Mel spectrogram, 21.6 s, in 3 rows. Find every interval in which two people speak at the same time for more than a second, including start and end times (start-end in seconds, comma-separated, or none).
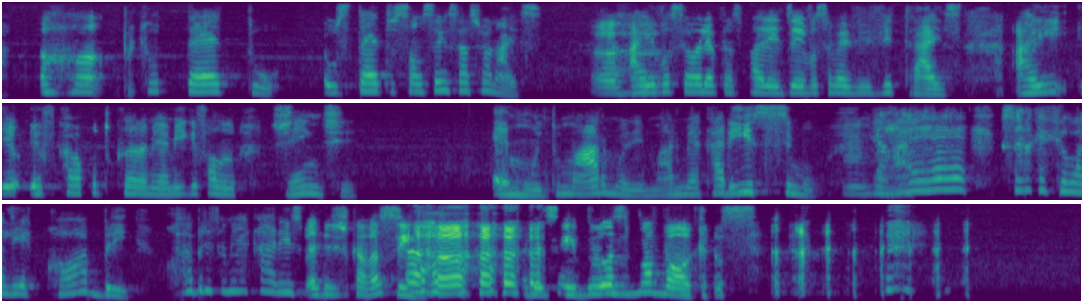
none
